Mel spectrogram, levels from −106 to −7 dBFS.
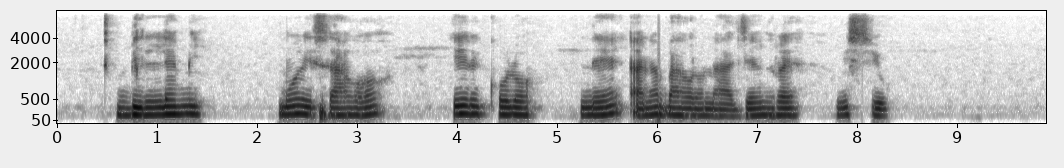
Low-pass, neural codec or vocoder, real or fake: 7.2 kHz; vocoder, 22.05 kHz, 80 mel bands, WaveNeXt; fake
